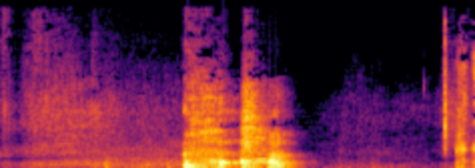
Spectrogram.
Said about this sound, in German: habt ihr nicht alle gesagt, ich huste nicht mehr so viel, wenn ich nicht mehr rauche? Naja, alles Lüge.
